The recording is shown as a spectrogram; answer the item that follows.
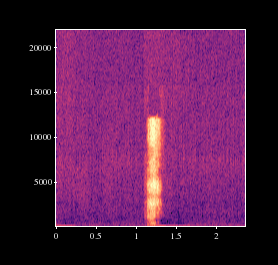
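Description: Near silence, broken a little past the middle by one short breath sound from a person.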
